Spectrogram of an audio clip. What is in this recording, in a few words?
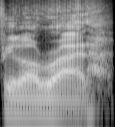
Phrase Pitched; Vengeance Samples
